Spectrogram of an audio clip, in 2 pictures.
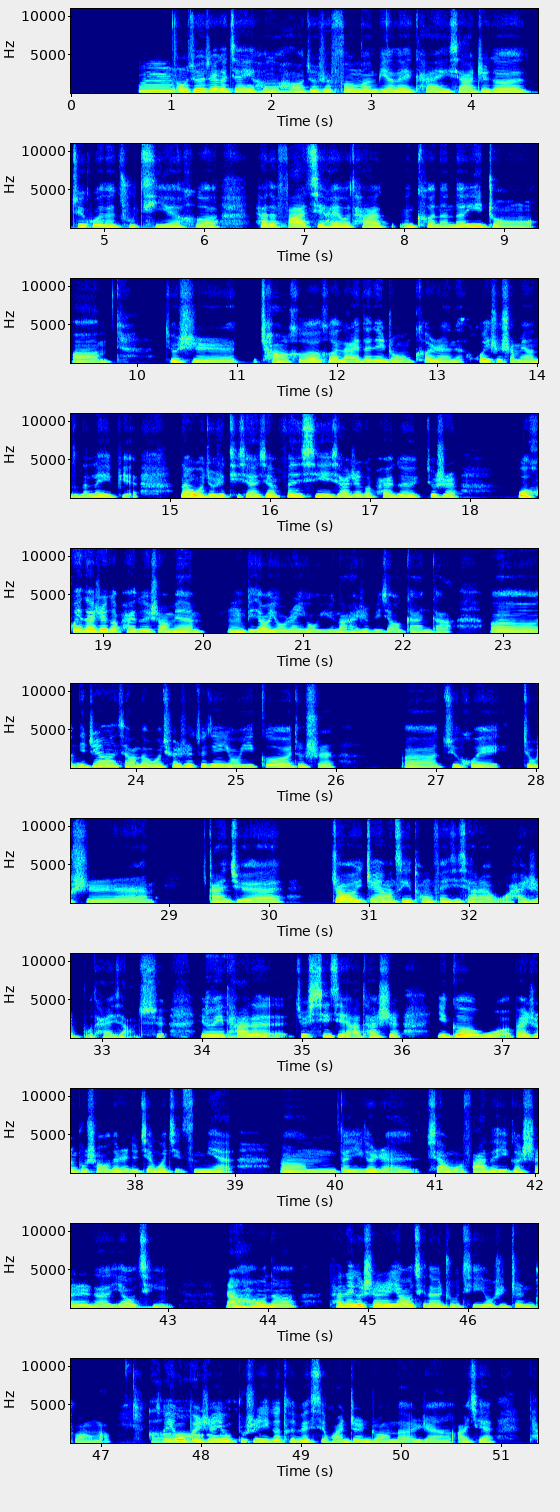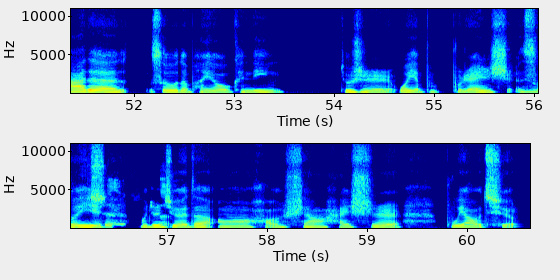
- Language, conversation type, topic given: Chinese, advice, 我总是担心错过别人的聚会并忍不住与人比较，该怎么办？
- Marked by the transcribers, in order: none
